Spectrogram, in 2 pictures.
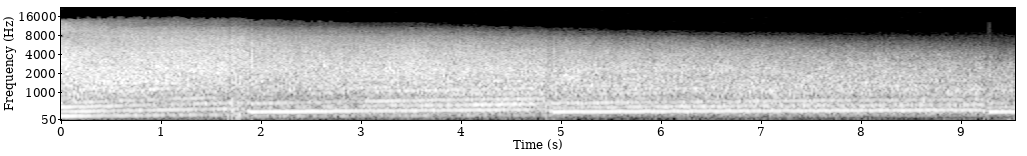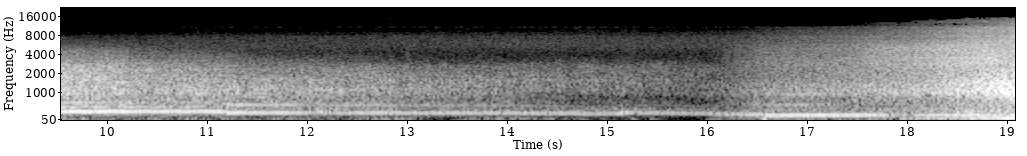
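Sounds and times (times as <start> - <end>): car engine accelerating hard: 0.0 - 11.9, 16.0 - 19.0.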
